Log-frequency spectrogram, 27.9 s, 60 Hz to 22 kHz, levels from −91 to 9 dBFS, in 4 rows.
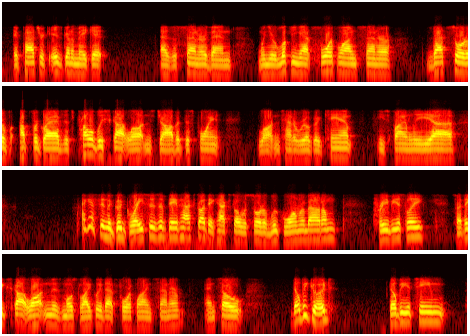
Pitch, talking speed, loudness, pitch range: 115 Hz, 175 wpm, -20 LUFS, 110-135 Hz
